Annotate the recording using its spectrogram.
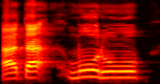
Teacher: حمزہ زبر ا، تا حمزہ زبر تا، آتا میم پیش مو، را واو پیش رو، را کو واو کے ساتھ ملانا ہے، را کو موٹا کرنا ہے، را کے اوپر پیش ہے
